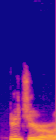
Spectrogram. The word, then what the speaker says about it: Ichiro: Ichiro, yeah.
